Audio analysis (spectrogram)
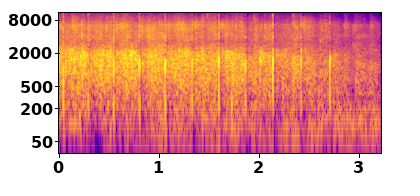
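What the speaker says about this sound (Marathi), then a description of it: "जोरदार टाळ्या।" Loud applause fills a hall at a university felicitation ceremony during a Mahatma Phule Jayanti event. A large crowd claps steadily and densely, close by, throughout the clip.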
